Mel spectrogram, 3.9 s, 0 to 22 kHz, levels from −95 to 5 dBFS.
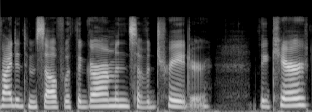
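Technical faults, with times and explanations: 1.0–3.91 s, time-stretched section: from 1.0 s to the end the speech suddenly runs at 0.645 times its pace but keeps its pitch, so it drags, likely from software repeating short pieces to lengthen it. A spectrogram shows unchanged harmonic spacing with widened syllables.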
